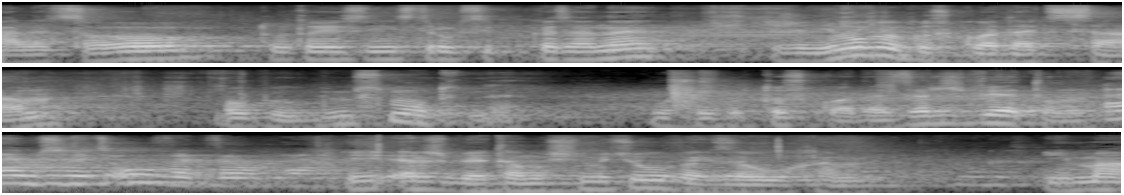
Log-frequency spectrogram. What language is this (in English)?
Polish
